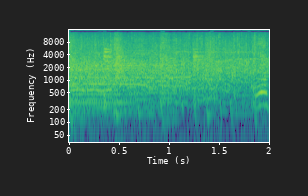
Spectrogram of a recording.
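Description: Game show music cue of held, steady notes over studio audience applause, dying away near the end.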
